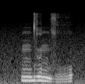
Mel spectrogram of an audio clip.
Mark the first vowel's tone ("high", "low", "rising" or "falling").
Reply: high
